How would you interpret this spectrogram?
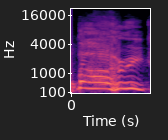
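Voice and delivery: laughing through the words; giggling while asking. Real, not acted. Host laughing through question.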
